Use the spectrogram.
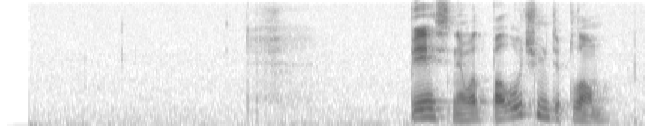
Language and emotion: Russian, neutral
